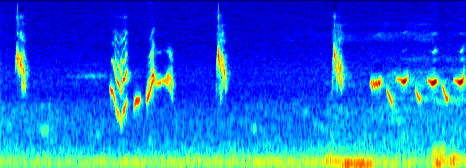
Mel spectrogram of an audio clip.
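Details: Oriental magpie-robin (kacer) singing in the konslet style, played to make another magpie-robin open its tail: scattered sharp high whistles and quick down-up slurred notes, then a run of short warbled phrases, over a low steady hum.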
